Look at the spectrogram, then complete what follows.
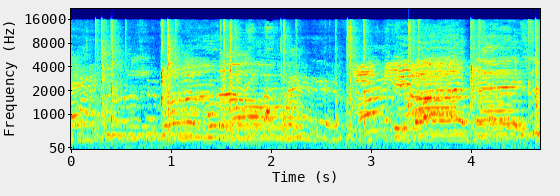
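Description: A group of children and women singing a birthday song together, with hands clapping along.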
